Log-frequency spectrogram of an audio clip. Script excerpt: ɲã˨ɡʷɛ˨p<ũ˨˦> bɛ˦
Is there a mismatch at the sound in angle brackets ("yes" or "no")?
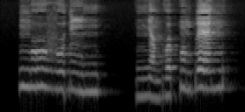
yes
